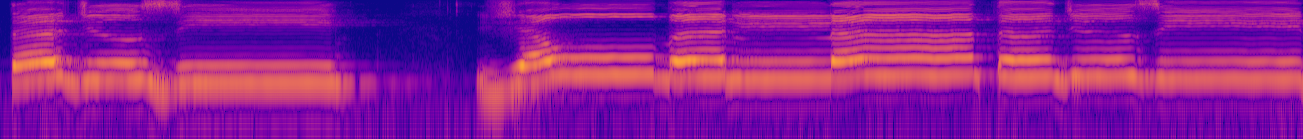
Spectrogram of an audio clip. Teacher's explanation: یوم لا تجزی، زی یا کو مدہ ہے، ادھر یا ساکن سے پہلے زا کے نیچے زیر آ گیا ہے تو ادھر کیا ہو رہا ہے، یا مدہ۔ یا مدہ کو ایک سے دو الف کے برابر ہم نے کھینچ کر پڑھنا ہے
